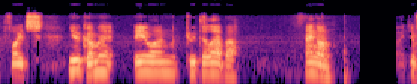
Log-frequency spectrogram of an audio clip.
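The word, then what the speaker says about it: Ion Cuțelaba: For our next match, we continue the trend as Misha Serkinov, sorry, I almost messed up his name, fights newcomer Ion Kutelaba. Hang on. I did pronounce his name right.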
